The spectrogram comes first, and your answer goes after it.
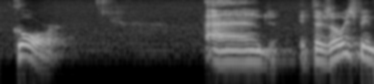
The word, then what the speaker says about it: Gower: understands the name because it's felt like it should be Gower but it's pronounced Gore and if there's always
